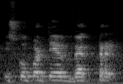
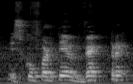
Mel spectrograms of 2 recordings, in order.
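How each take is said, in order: Both takes have the same delivery.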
